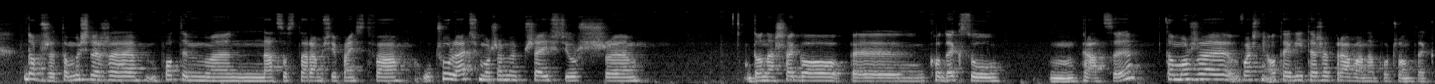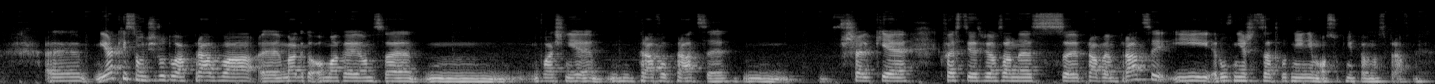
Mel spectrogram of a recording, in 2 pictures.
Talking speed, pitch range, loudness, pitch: 100 wpm, 150-185 Hz, -22 LUFS, 165 Hz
